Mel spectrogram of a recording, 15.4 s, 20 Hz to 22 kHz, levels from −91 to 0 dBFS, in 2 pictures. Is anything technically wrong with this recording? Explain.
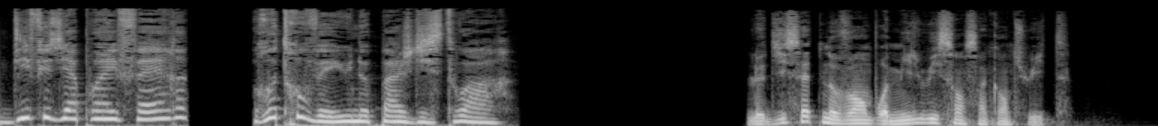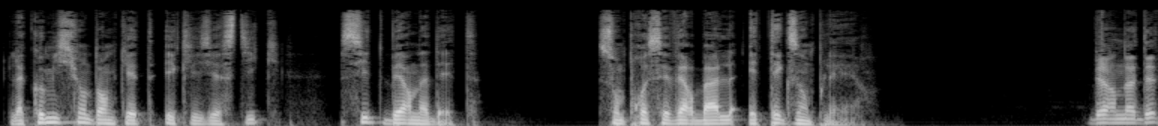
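No, nothing technically wrong can be heard here.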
